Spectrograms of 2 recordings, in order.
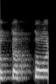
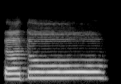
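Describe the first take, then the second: First: तत्तो with a doubled, stopped t; mispronounced तत्तो, geminated t; wrong doubling demo. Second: Drawn-out ततो without doubling; correct single consonant. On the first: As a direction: say तत्तो fast as tat-to. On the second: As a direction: stretch ततो as ta-tooo. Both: Shown as a demonstration. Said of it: "इसको तत्तो नहीं पढ़ेंगे".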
